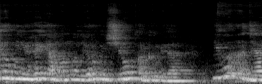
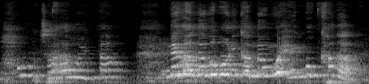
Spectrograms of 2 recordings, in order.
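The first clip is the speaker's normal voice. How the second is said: very high, delighted praise; delighted God; 10 semitones higher than usual. Pretend. God looking at repentant people, very high delighted praise. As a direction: beam with joy as a pleased father.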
